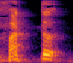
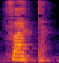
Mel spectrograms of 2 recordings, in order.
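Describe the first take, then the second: First: The final t is followed by a full vowel. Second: The final t has a slight, light bounce. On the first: The speaker calls it wrong. "Bukan fatta, tak ada" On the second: The speaker calls it right. "qalqalah sughra. Bunyi sikit lah"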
